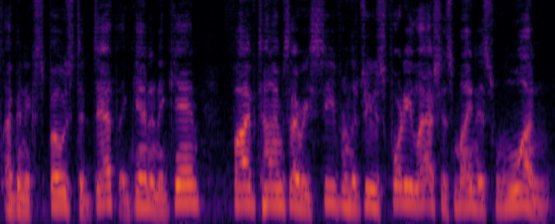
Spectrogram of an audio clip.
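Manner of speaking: a preacher hammering home every danger; forceful preaching. Acted. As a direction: pile up each hardship with rising fervour. Preaching Paul's hardships with force.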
